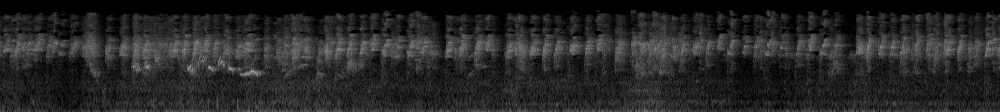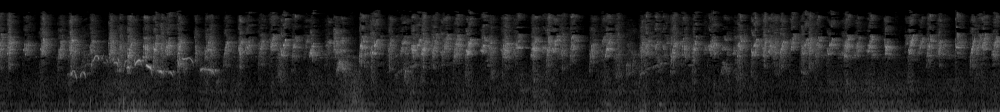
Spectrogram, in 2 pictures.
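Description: Birds twittering and chirping continuously in a dense, rapid, high-pitched chorus, with a few clearer sliding calls a few seconds in and again about midway.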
